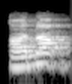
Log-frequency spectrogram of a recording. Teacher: अना, ये अलिफ बज़ाहिर बना हुआ है, लेकिन हम इसको अना पढ़ेंगे। कुरान पाक में जहां भी अना लफ्ज आया है, अना, उसको यानी अलिफ को हम नहीं पढ़ते, अलिफ को नहीं पढ़ा जाता।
